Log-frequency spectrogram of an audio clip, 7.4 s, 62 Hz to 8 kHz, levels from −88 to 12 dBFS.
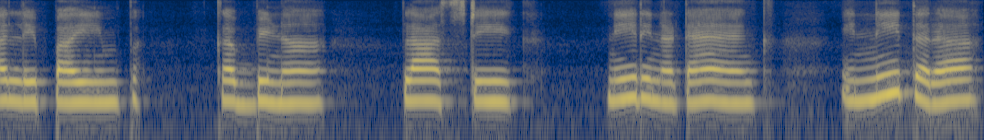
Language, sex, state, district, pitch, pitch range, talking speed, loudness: Kannada, female, Karnataka, Bidar, 240 Hz, 230-250 Hz, 55 wpm, -14 LUFS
